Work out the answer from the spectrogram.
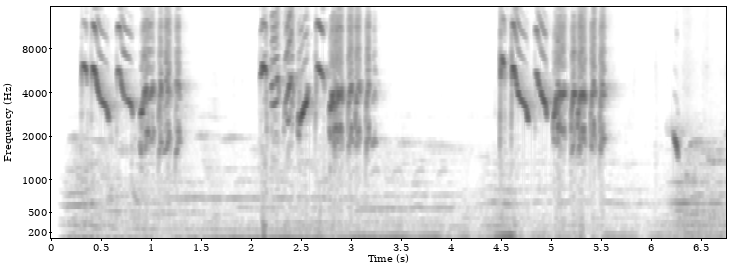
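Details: Caged White-rumped shama, a fighter bird, singing a lure song packed with imitated Java sparrow material, meant to prompt sluggish birds to sing; three bursts of rapid whistled and buzzy high notes, each about a second long, separated by pauses.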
